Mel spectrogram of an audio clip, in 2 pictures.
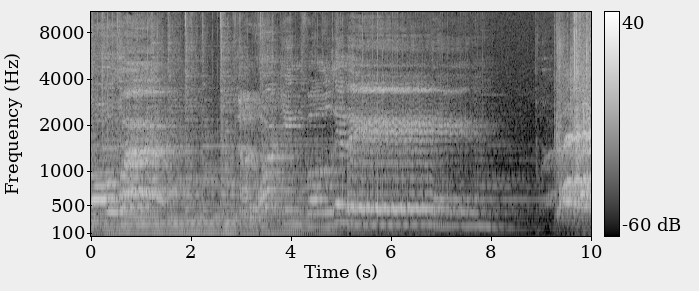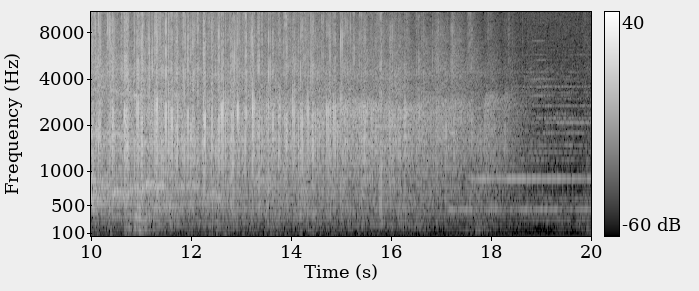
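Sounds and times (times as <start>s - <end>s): whooping cheer: 9.0s - 14.2s
audience applause: 9.2s - 18.9s.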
